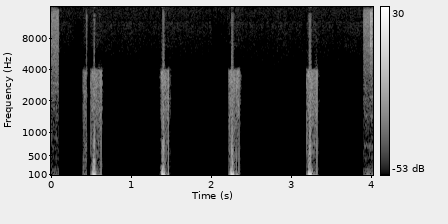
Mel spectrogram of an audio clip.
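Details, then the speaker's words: Phase IV Korotkoff sounds during blood pressure cuff deflation: regular soft, muffled, fading low thumps at about 70 a minute, marking diastolic pressure in children and pregnant women. "En el cuarto ruido es el mismo que en el tercer ruido, solo que comienza a descender la fuerza, o sea que el ruido es menos fuerte. Este ruido que se va desvaneciendo nos indica la presión arterial diastólica en niños y mujeres embarazadas."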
